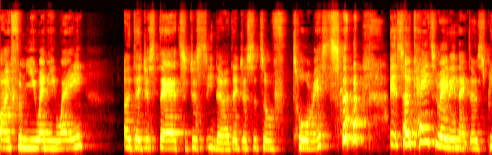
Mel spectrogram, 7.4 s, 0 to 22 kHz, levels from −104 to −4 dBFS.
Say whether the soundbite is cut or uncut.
uncut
